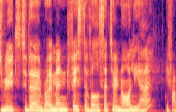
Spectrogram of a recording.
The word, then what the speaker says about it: Saturnalia: I heard as well that Christmas actually owes its roots to the Roman festival Saturnalia, if I pronounced that correctly. Citronalia. Saturnalia.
